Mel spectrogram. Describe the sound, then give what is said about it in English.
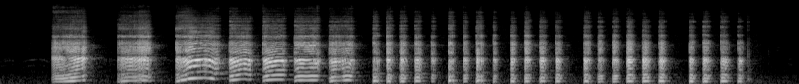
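A person imitates a duck, starting with several drawn-out nasal quacks and then breaking into a fast run of short, rhythmic quacks, loud with no other sounds. “Then there's a duck.”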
